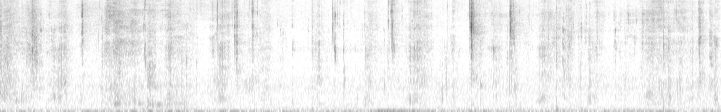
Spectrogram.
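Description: Chewing and crunching while eating a meal of rice and pork curry, heard as many short, irregular bite and mouth clicks.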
